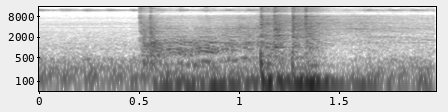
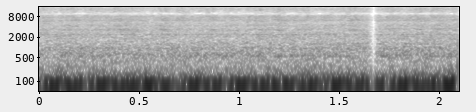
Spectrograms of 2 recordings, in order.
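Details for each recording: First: 1972 Corvette C3 small-block Chevy, first start after rebuild: starter spins engine steadily for about a second, never catches; fuel had not yet been pumped from tank to carburetor. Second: 1972 Corvette C3 small-block Chevy V8 after rebuild, running once the flooded carburetor and intake were dried and base timing and dwell were set: deep, even idle rumble with no misses, then a brief rev. Normal smooth idle.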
